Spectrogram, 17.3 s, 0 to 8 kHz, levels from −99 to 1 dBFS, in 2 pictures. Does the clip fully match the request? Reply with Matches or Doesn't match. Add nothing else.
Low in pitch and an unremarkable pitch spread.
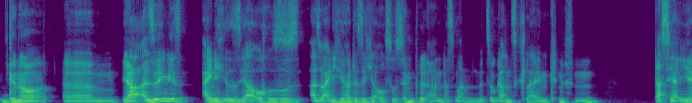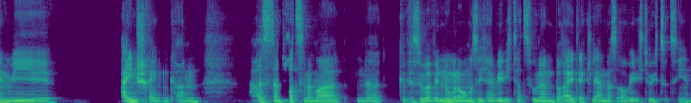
Matches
